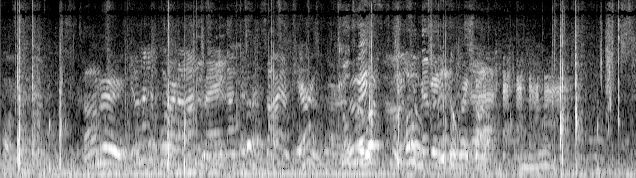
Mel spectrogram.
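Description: Adult men and women chat and call out nearby, outdoors.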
